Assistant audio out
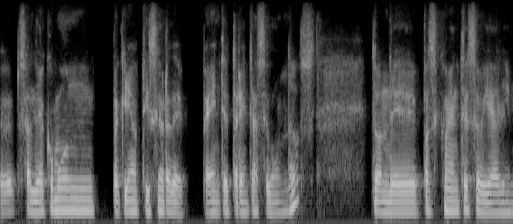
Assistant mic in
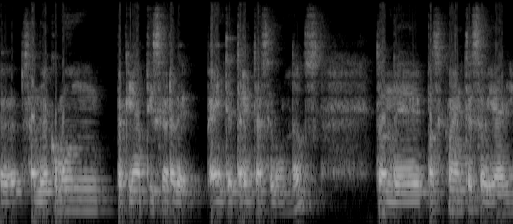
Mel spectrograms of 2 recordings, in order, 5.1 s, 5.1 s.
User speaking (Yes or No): No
